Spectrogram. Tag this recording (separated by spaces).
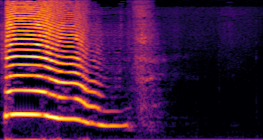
jazz sampled-instruments sax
